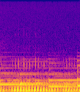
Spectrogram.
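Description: A pet cat purring steadily up close, a soft continuous rumbling pulse with no voices over it.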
